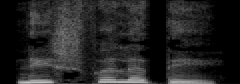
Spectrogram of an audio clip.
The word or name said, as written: ನಿಷ್ಫಲತೆ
